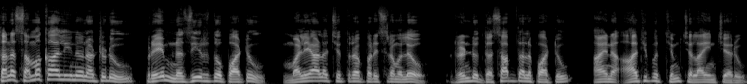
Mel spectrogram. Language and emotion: Telugu, neutral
